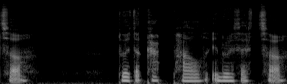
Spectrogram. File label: "capel", Welsh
